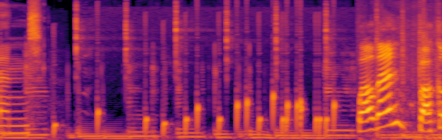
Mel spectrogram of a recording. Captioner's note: popping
